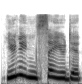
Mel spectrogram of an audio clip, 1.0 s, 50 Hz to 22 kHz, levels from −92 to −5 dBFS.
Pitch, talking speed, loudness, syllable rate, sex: 290 Hz, 295 wpm, -13 LUFS, 5.3 syllables/s, female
